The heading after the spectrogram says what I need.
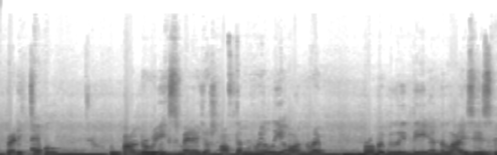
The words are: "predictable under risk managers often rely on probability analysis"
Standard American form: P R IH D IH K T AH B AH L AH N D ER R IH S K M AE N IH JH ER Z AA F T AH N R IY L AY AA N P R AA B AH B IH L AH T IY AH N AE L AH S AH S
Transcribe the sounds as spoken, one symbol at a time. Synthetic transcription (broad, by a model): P R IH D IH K T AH B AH L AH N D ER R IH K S M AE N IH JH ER S AA F T AH N R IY L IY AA N P R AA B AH B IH L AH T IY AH N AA L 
